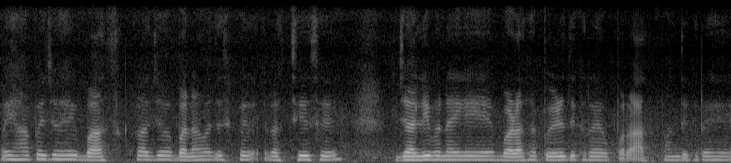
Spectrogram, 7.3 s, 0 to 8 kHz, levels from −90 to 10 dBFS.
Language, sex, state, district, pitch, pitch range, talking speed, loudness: Hindi, female, Bihar, Saharsa, 180 Hz, 170-190 Hz, 240 wpm, -31 LUFS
